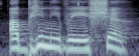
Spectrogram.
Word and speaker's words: Abhinivesha: Pronunciation for this fifth klesha is Abhinivesha.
